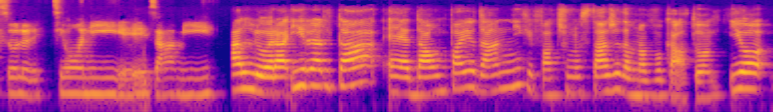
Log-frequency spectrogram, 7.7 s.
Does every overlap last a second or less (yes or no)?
yes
